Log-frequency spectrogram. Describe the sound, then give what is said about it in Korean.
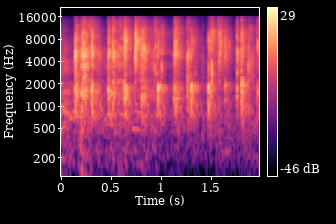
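Applause from a group, a dense, steady patter of many hands clapping with slight surges in rhythm, fairly loud and continuous throughout. “박수 마저 치세요.”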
